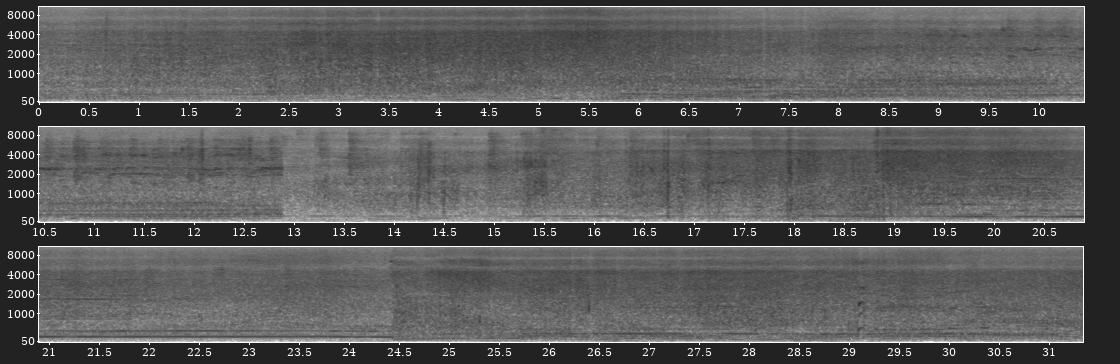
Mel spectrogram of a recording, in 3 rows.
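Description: Princess 266 Riviera powerboats' twin 4.3-litre V6 petrol engines running hard at speed, over the rush of water and wind. The engine note holds steady and then shifts in pitch several times, with a brief drop in level about halfway through.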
